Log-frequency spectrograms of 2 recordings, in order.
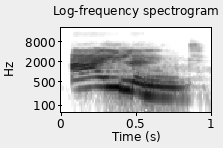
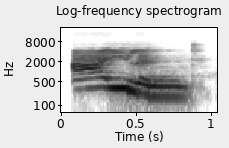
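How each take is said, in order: No difference in how they are said.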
